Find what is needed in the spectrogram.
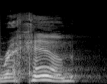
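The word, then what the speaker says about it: rechem (רֶחֶם): The Hebrew noun rechem means womb or matrix, that reproductive organ that's unique to females. The verb form of this noun is racham. The difference in spelling and pronunciation is due to vowel differences only. It's the same Hebrew consonants. We're just trading, if you remember from Hebrew class, you're just trading the A-class vowels or E-class vowels for A-class vowels.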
